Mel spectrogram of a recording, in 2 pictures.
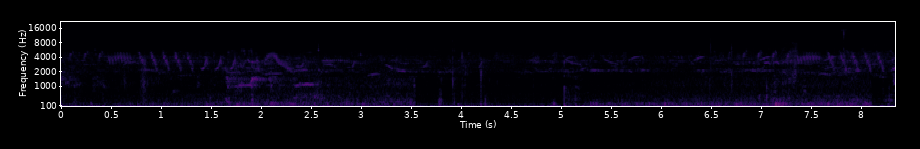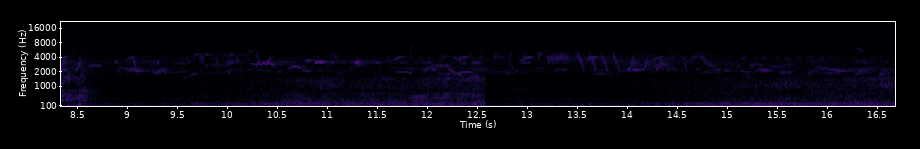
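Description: Very quiet outdoor ambience: faint birdsong of many short chirps over a low background rumble.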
